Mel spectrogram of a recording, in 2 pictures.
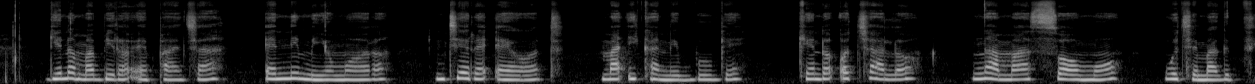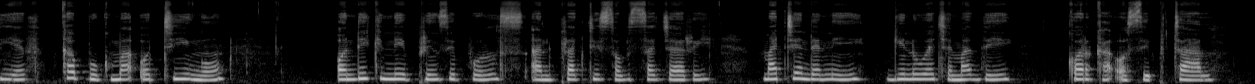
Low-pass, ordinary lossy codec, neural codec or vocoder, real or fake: none; none; vocoder, 44.1 kHz, 128 mel bands, Pupu-Vocoder; fake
